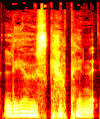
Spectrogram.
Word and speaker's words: LeosCappin: That was Lost You, and it's Leo, L-O, I'm going to get this right, hang on a minute, L-E-O-S, and Cappin, C-A-P-P-I-N. LeosCappin is how you pronounce it, so I'm told.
